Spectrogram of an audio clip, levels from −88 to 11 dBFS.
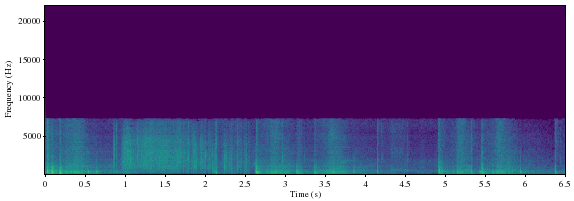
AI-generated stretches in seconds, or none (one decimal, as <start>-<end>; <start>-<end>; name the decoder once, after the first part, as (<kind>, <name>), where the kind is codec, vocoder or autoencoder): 0.0-5.0 (codec, ZipCodec)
